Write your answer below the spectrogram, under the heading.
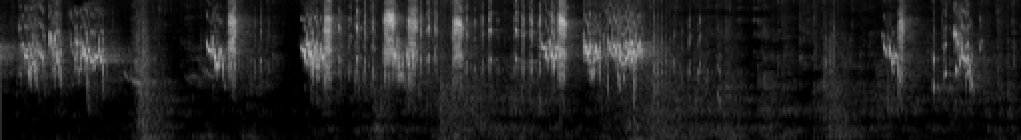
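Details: Budgie chirping, dense and overlapping: sharp high tweets and chattering warbles fill the recording over a noisy, rustling background with several dull thuds.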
